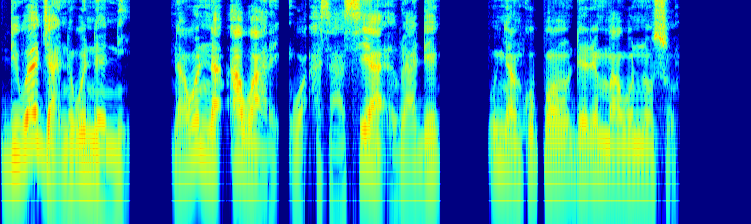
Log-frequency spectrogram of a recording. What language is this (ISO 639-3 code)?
aka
